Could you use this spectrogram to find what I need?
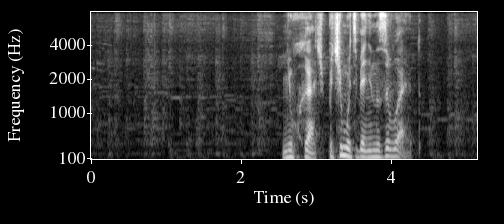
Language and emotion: Russian, angry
